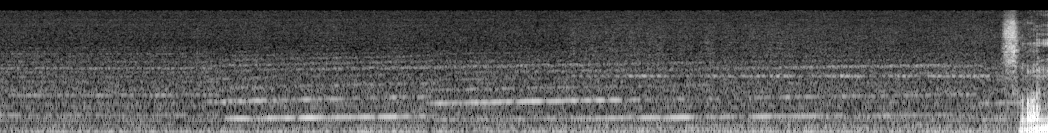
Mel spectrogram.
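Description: A train's electric motor whines, rising in pitch as it speeds up.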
